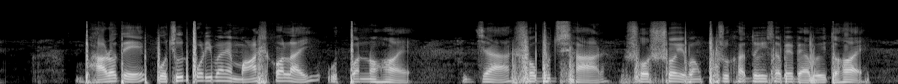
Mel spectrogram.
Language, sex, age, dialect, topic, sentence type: Bengali, male, 36-40, Standard Colloquial, agriculture, statement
